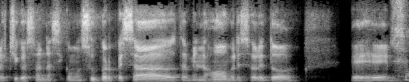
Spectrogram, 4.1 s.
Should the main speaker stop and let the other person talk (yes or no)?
no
